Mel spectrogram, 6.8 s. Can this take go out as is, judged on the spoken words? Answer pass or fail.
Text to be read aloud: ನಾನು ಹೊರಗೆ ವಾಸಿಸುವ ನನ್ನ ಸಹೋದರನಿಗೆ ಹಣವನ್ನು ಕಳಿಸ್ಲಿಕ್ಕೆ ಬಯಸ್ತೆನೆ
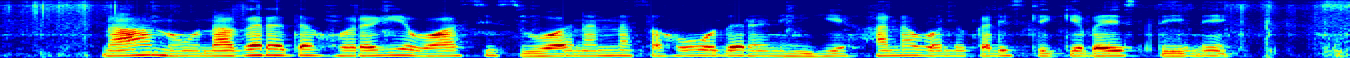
fail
